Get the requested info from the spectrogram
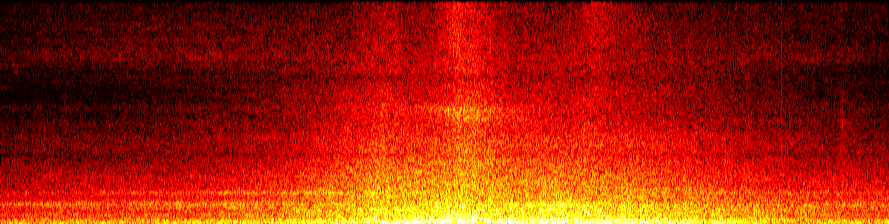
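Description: A train passing by: a rushing noise that builds over a few seconds, peaks in the middle and fades away as it goes.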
